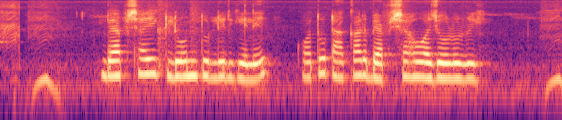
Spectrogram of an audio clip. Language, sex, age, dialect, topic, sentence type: Bengali, female, 18-24, Rajbangshi, banking, question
